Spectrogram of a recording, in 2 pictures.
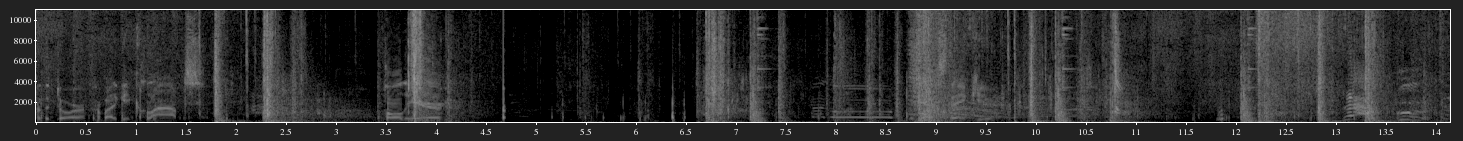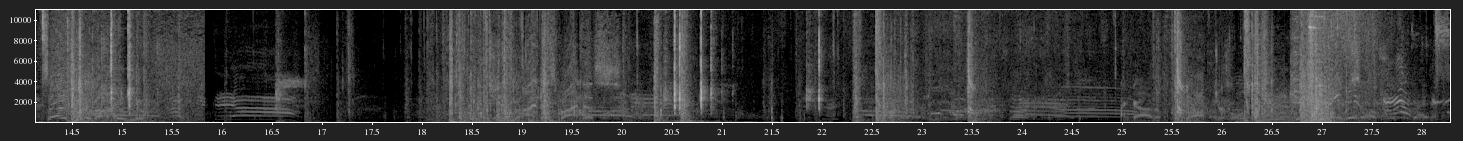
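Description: Muskets fire in sharp bangs.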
